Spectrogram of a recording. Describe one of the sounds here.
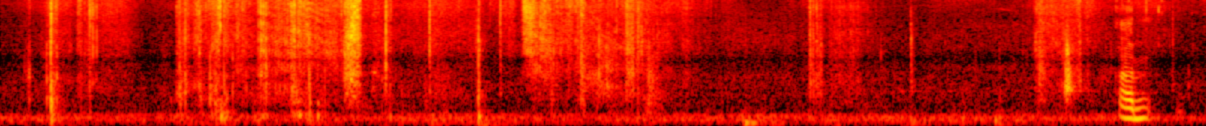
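Sheets of paper rustle and shuffle close by.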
